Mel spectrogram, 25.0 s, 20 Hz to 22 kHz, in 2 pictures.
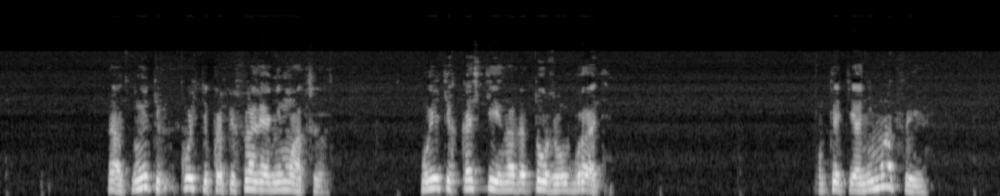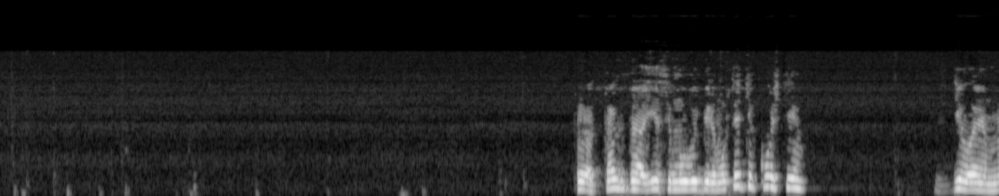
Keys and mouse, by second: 0.7-1.7 middle drag, 2.2 middle click, 3.5-4.2 middle drag, 5.0-6.9 drag, 8.5-9.4 shift+drag, 11.0 middle click, 12.3 shift+click, 13.0 middle click, 15.8-16.9 drag, 17.5 Delete, 18.9-19.3 middle drag, 21.5 shift+click, 22.3-23.9 middle drag.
